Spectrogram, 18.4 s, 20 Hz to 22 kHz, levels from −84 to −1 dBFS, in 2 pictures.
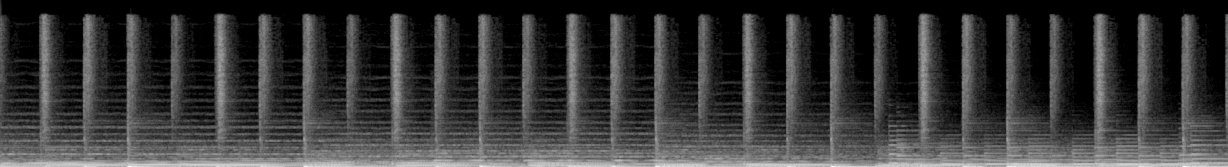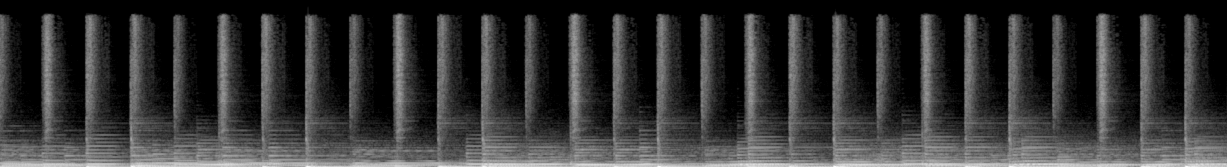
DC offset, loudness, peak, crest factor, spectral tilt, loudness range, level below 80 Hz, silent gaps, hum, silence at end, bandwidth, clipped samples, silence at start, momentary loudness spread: under 0.1%; -18 LUFS; 0 dBFS; 16 dB; -7 dB/octave; 2 LU; -20 dBFS; none; none; 0 s; over 20 kHz; under 0.1%; 0 s; 5 LU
